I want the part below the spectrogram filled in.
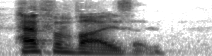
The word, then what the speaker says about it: Hefeweizen: Hefeweizen. – Yeah. – Hefeweizen. Fuck yeah. – Yeah. But Tank also pointing out that we now need to get a Mexican wheat lager called Hefeweizen.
